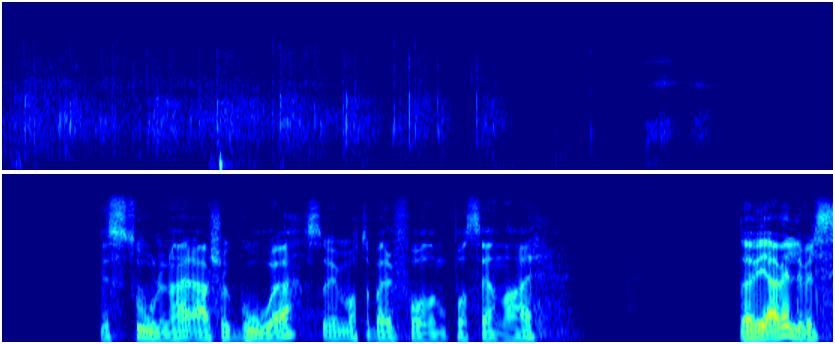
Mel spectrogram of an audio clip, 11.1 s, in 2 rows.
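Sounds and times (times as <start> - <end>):
audience applause: 0.0 - 3.5
speech: 6.2 - 9.3, 10.4 - 11.0.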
